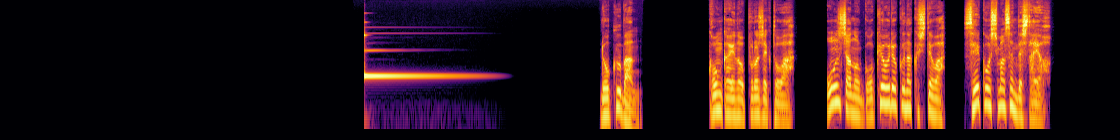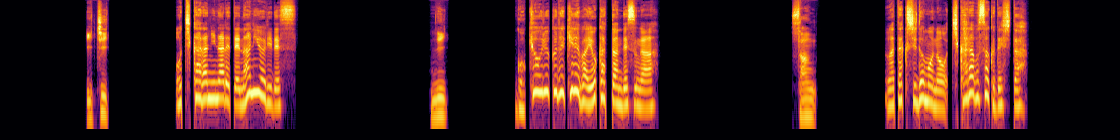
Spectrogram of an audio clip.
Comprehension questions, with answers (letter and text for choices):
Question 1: 今回のプロジェクトは御社のご協力無くしては成功しませんでしたよ。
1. お力になれて何よりです。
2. ご協力できればよかったんですが。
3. 私どもの力不足でした。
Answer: 1. お力になれて何よりです。

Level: 【N1 第1回】聴解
